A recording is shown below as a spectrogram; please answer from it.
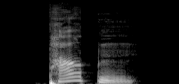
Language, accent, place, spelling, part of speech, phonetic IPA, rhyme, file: German, Germany, Berlin, Parten, noun, [ˈpaʁtn̩], -aʁtn̩, De-Parten.ogg
- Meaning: dative plural of Part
